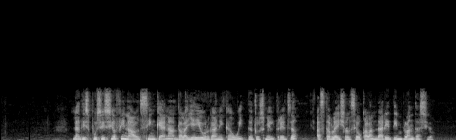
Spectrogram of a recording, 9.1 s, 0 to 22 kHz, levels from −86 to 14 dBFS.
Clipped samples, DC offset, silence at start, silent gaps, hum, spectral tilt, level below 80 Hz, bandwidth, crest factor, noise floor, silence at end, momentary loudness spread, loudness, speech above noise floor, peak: under 0.1%; under 0.1%; 1.45 s; none; none; -5.5 dB/octave; -48 dBFS; 8.2 kHz; 14 dB; -58 dBFS; 0.45 s; 7 LU; -16 LUFS; 43 dB; -2 dBFS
